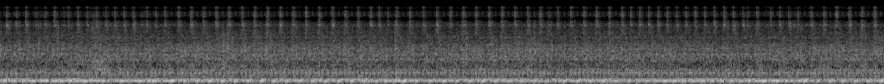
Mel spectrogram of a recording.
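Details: 1974 Mercury 4 hp single-cylinder two-stroke outboard, made in USA, revived after long storage: steady, even low burble at idle, no misses or knocks; smooth and healthy, sweet easy-starting machine, normal running.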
